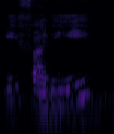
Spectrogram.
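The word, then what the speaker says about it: ephod: like this and that's something it is actually pronounced ifadi you found it it's a linen apron worn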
